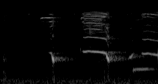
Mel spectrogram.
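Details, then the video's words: Soft, high whimpers from a talking Siberian Husky indoors: thin, slightly falling whines in short pieces, quiet against a faint background hiss. "Talking Siberian Husky"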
